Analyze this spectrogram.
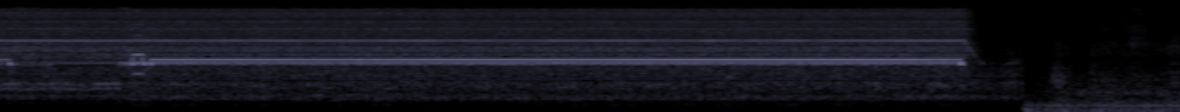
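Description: A machine hums with a steady high whine.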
